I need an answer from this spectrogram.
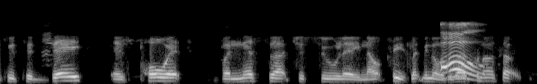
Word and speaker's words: Kisuule: wrong no no you you said it how people in uganda would say it right but i learned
